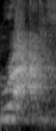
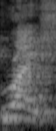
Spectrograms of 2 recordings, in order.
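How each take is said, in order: First: The name is said to rhyme with jazz. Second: The name is said not rhyming with jazz. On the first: The speaker calls it wrong. "it's not Raz, is it? They were calling him Raz" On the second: The speaker calls it right. "That's how you say it"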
